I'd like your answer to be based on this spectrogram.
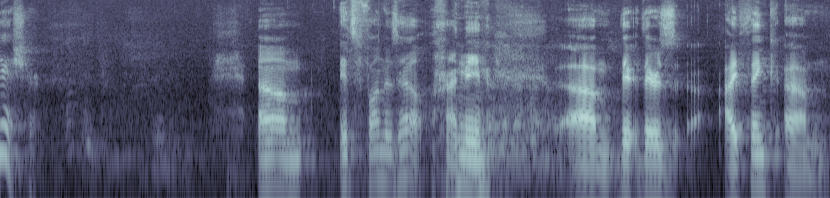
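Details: Stuttering with part-word and whole-word repetitions in an adult man, a person who stutters and speech-language pathologist, speaking live; he says he used to stutter overtly a lot more.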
